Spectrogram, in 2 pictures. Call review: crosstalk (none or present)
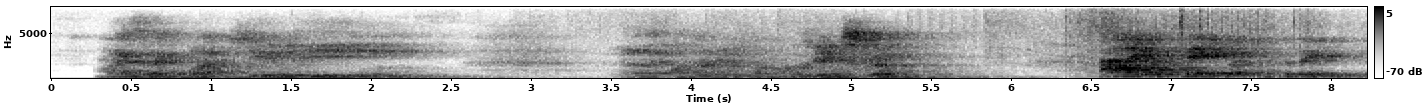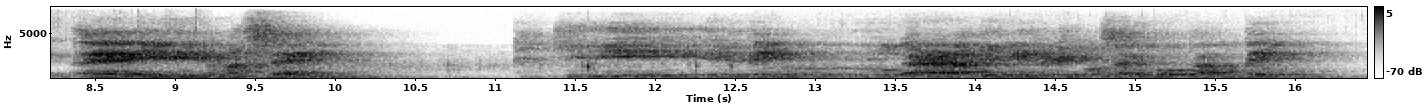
none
